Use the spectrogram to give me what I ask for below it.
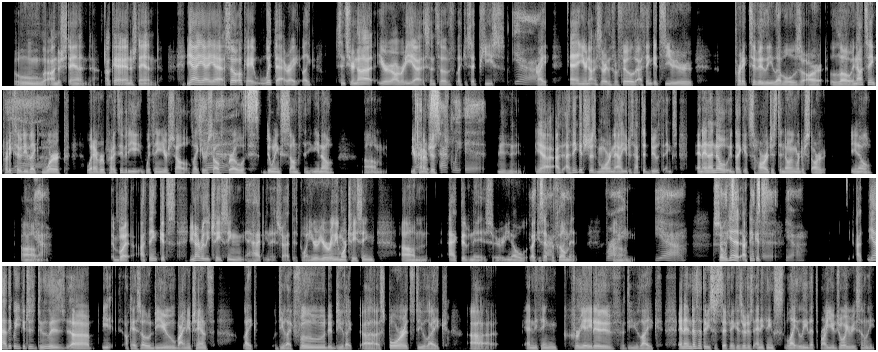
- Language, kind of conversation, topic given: English, advice, How can I figure out what truly makes me happy?
- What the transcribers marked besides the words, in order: tapping; other background noise; "productivity" said as "productiviIy"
